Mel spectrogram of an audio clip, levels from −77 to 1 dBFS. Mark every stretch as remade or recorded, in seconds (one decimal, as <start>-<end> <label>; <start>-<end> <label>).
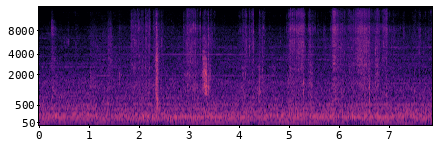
0.0-7.9 recorded

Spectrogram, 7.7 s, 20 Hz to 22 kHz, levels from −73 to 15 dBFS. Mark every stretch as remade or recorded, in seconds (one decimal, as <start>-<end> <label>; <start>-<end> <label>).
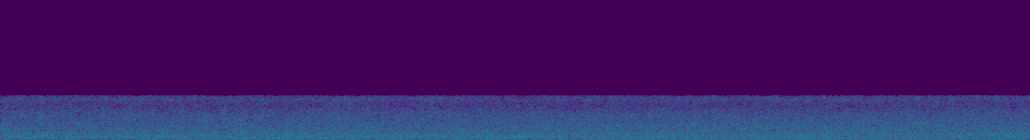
0.0-7.7 recorded

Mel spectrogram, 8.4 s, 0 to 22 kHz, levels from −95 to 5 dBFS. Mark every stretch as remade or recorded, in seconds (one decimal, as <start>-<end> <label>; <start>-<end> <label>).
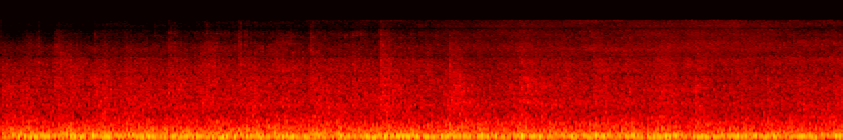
0.0-1.3 remade; 1.3-4.4 recorded; 4.4-5.6 remade; 5.6-6.3 recorded; 6.3-7.6 remade; 7.6-8.4 recorded

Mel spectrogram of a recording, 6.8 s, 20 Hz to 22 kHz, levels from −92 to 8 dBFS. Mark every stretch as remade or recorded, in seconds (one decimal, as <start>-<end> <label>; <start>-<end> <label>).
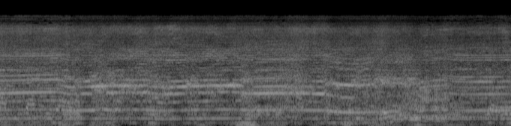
0.0-1.0 recorded; 1.0-3.4 remade; 3.4-3.8 recorded; 3.8-5.6 remade; 5.6-6.8 recorded

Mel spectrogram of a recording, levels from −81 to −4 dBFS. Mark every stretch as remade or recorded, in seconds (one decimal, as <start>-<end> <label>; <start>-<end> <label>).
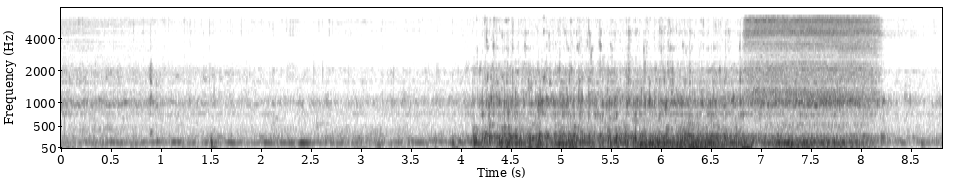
0.0-1.9 recorded; 1.9-3.6 remade; 3.6-8.8 recorded

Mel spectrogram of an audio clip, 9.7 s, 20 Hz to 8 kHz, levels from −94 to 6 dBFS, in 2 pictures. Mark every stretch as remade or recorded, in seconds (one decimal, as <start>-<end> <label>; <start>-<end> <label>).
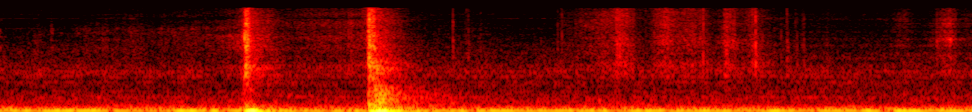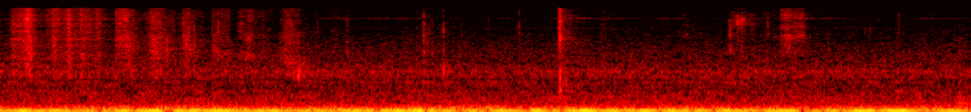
0.0-4.0 recorded; 4.0-5.5 remade; 5.5-9.7 recorded

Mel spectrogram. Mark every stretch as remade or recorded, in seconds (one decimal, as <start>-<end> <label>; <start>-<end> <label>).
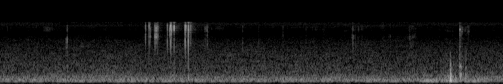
0.0-0.6 recorded; 0.6-1.5 remade; 1.5-3.6 recorded; 3.6-4.1 remade; 4.1-5.0 recorded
